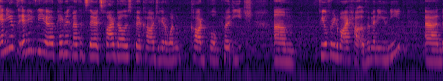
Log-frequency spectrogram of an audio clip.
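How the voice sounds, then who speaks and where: Medium in pitch and sharp in tone, a female livestream host gives tarot readings in a showy put-on accent from start to finish, calling viewers "darling." The recording is low quality, with slight background noise.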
